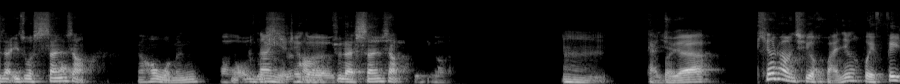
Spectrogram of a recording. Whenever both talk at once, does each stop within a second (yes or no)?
no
